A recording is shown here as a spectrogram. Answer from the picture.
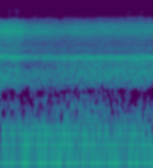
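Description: Air being drawn through the OFRF Gear RTA's airflow during a long draw on the vape: a faint, steady hiss with a thin whistling tone in it.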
